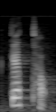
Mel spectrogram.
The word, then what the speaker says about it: ghetto: 不发音的，但是这里的 GH 是只有 H 不发音，G 还是要念出来，叫 ghetto。 ghetto。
